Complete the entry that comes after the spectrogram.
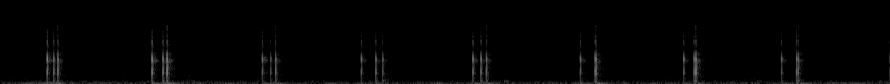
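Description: Fingertips tap and scratch the cover of a medium, solid hardcover art book with a cardboard cover, sealed in plastic shrink wrap and lying flat on a table. Short, dry taps land in quick pairs about once a second, with a bright, crinkly snap. Faint plastic scratching fills the quiet gaps between them.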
